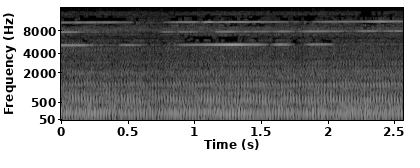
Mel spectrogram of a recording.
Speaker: And listen to the noise. I mean, that noise is normal. That's the roughing pump that you're hearing. You can also hear the turbo pump's high-pitch sound. That's normal.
